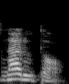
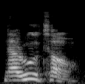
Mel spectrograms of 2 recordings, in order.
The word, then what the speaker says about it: Naruto: you want to know how japanese actually pronounce it's naruto because our sound doesn't even exist in japanese so they should spell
